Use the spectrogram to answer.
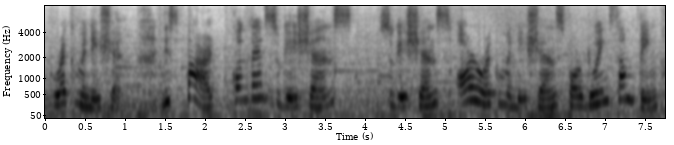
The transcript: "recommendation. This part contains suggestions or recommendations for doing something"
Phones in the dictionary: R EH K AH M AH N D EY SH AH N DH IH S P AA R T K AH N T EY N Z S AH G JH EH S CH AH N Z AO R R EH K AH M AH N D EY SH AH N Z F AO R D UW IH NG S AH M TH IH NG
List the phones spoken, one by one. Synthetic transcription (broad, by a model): R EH K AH M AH N D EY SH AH N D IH S P AA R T K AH N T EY N S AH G SH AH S SH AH N S AO R R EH K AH M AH N D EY SH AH N S F AO R D UW IH NG S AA M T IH NG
